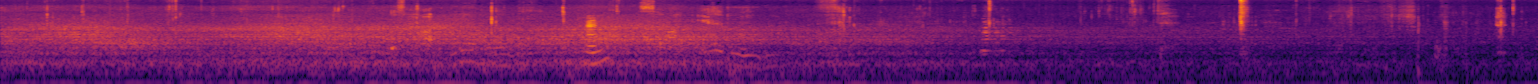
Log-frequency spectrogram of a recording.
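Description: A young woman chews food close to the microphone.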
